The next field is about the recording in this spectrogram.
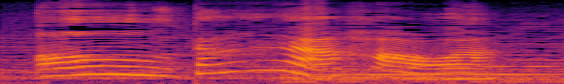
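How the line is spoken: Smiling reply. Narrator (Chinese): 贝琳达笑着回答

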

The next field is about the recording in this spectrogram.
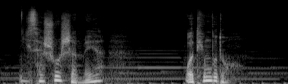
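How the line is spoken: Soft, shy. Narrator (Chinese): 小倩的耳朵有点发红了，轻声地说道

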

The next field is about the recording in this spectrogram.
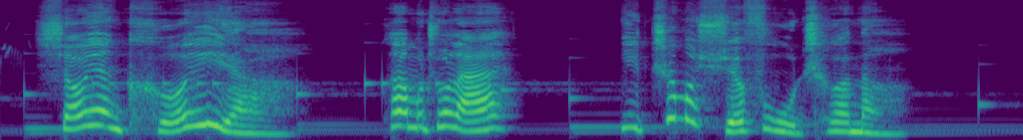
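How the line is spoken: Admiring. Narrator (Chinese): 云溪赞叹的说道

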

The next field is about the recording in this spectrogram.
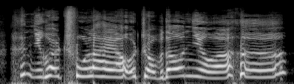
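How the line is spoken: Tearful man shouting by phone. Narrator (Chinese): 手机里一男的带着哭腔跟我喊

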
